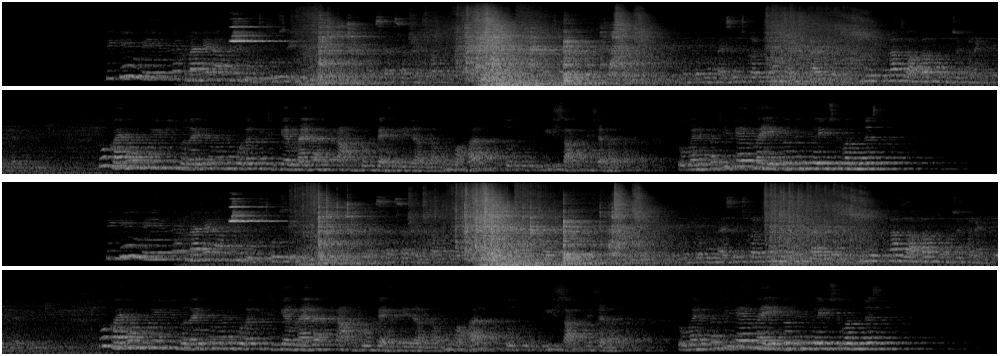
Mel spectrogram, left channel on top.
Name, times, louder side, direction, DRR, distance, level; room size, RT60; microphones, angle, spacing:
voice 1, 1.0-16.3 16.7-18.7, right 1 dB, 10° left, -4 dB, 0.7 m, -41 dB
Bird, 1.7-7.2 7.5-8.8 9.1-10.9, right 1 dB, 35° right, 0.7 m, -32 dB
5.1 x 2.9 x 3.1 m, 1.5 s
head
